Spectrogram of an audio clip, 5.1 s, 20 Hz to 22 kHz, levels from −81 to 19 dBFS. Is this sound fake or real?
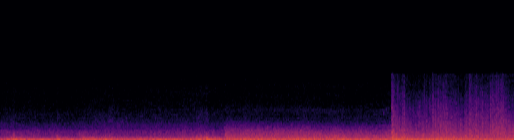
real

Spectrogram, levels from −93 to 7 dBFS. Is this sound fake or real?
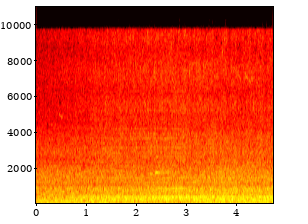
real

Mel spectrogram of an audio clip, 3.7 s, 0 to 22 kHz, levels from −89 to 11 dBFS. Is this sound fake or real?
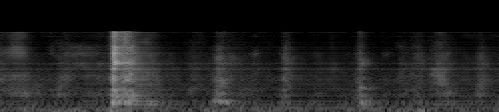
fake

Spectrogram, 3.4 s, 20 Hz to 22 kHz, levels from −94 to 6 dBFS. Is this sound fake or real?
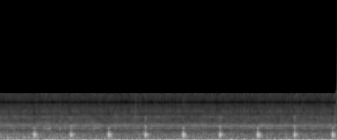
fake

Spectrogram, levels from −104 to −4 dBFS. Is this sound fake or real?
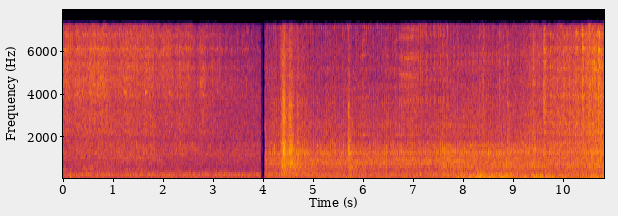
real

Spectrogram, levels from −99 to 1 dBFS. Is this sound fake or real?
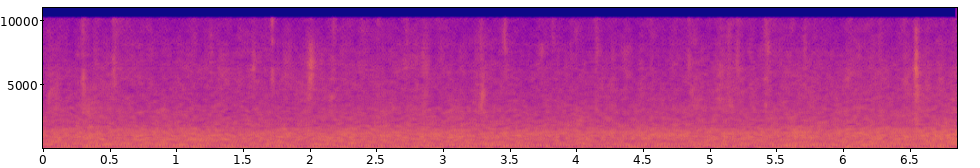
fake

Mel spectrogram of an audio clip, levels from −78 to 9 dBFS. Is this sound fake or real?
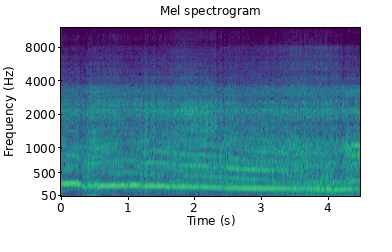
fake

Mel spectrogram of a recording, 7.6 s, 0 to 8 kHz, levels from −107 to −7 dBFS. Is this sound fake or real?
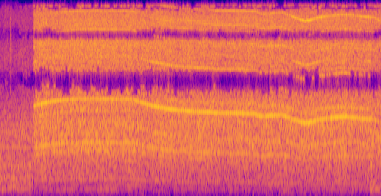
real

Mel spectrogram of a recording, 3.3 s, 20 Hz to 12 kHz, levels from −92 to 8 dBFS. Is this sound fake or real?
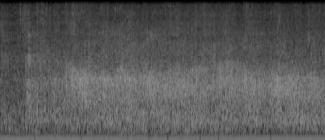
fake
